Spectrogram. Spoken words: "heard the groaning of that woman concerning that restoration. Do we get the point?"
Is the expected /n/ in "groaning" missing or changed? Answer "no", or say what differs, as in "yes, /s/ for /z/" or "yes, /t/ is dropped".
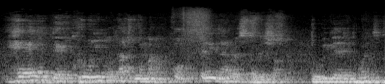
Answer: yes, /n/ is dropped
